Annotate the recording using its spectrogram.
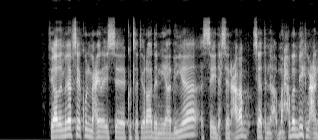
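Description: A middle-aged man speaks clearly and steadily into a microphone, close up.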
